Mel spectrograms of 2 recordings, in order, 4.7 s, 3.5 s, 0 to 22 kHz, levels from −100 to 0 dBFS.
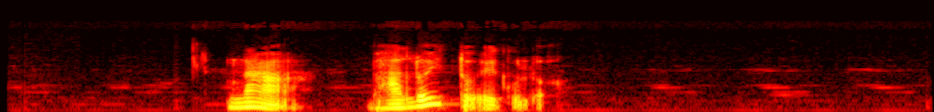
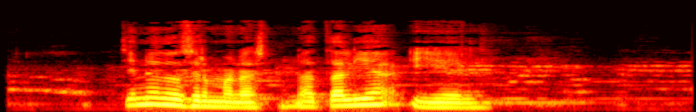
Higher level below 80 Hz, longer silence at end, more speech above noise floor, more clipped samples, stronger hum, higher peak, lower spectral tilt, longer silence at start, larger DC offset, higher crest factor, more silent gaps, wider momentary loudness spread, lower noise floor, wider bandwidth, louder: first, -50 dBFS vs -58 dBFS; first, 1.95 s vs 0.55 s; first, 46 dB vs 31 dB; neither; neither; about the same, -4 dBFS vs -4 dBFS; first, -9.5 dB/octave vs -8 dB/octave; first, 1.15 s vs 0.3 s; neither; first, 24 dB vs 16 dB; neither; first, 17 LU vs 13 LU; first, -69 dBFS vs -49 dBFS; second, 5.2 kHz vs 10.5 kHz; second, -25 LUFS vs -19 LUFS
